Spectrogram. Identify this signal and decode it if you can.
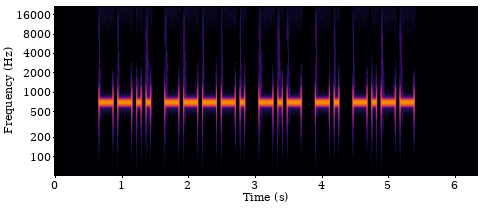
Morse code, heard as a keyed tone, about 17 wpm, 700 Hz. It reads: Z9KNY
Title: Code Groups - 5 Letter:Numbers - 17wpm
